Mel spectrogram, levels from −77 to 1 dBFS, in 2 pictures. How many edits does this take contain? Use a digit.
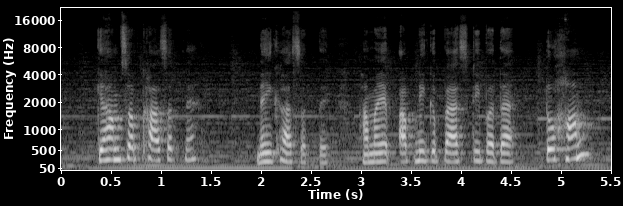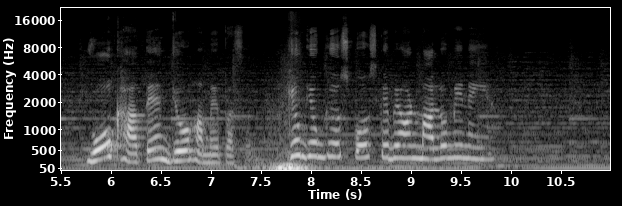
1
